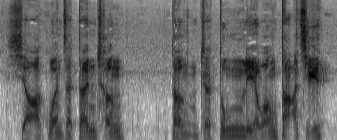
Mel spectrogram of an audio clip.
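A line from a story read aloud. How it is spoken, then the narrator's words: Deep solemn voice. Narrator (Chinese): 官员沉声说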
